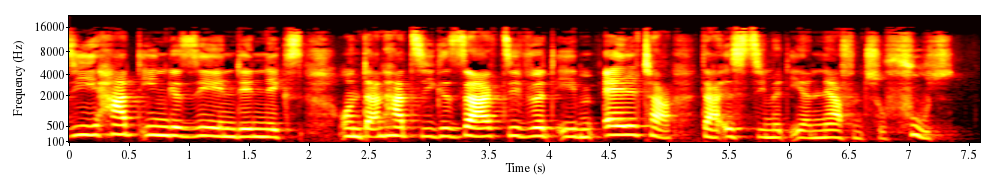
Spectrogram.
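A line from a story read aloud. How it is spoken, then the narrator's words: Shouting. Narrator (German): schreit Jonathan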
